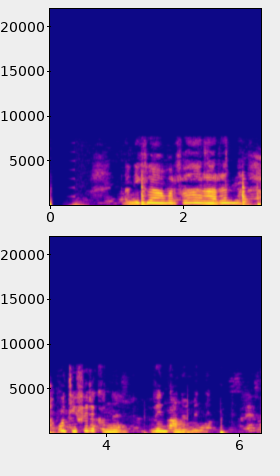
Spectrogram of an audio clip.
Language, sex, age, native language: Icelandic, male, 12, Icelandic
